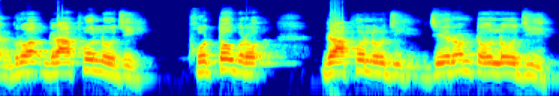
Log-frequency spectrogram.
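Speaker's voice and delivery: "ग्राफोलॉजी, gerontology" with full O vowels, "-o-LO-jee"; common mispronunciation. Shown as a demonstration. Teacher mimicking how many people say लॉजी, mispronounced with long O. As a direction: say "ग्राफोलॉजी" syllable by syllable as grapho-lo-jee. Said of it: "लॉजी जो बहुत सारे लोग बोलते हैं ना".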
